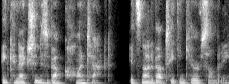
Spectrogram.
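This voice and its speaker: Her pitch is very deep and low for a woman, with a dark, mellow tone. The woman sounds somewhat breathy. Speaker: leadership coach. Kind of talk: coaching talk to camera. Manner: calm, steady.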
